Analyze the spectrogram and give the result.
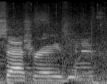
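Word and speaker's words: Chachere: all with some Tony's sash raise you're wondering how to say it that's how you say it if you're from Louisiana disaster aid don't even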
